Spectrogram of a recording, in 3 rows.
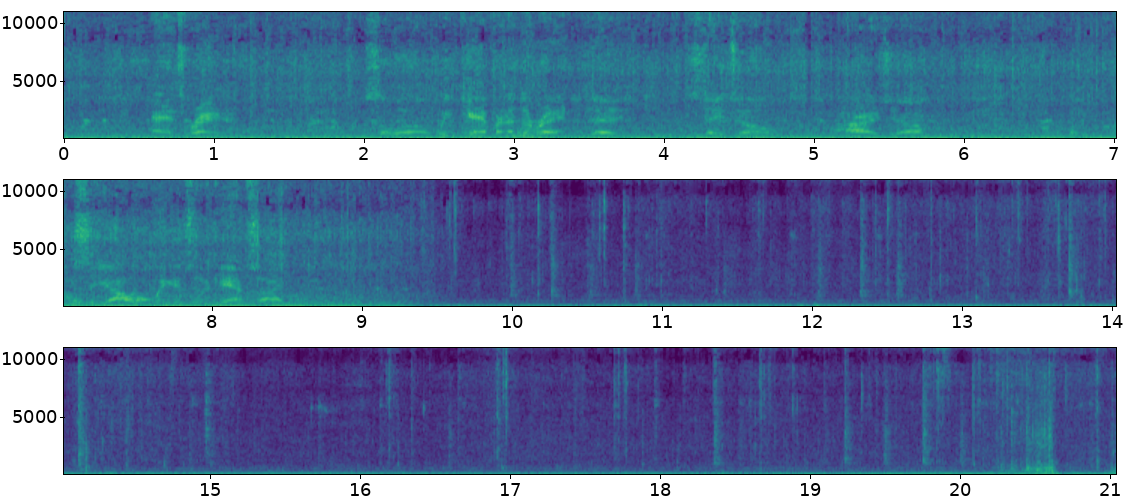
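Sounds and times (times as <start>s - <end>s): engine and road drone: 0.0s - 21.0s
small clicks and taps: 8.7s - 21.0s.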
